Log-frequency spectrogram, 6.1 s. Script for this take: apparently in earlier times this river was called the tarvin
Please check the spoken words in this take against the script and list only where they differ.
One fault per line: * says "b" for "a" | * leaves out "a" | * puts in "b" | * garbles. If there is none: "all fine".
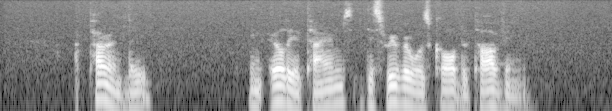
all fine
